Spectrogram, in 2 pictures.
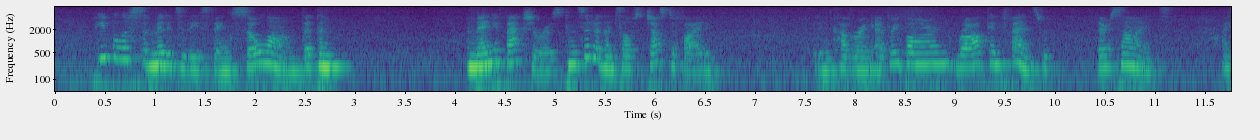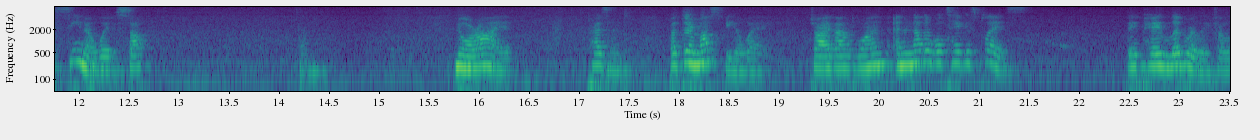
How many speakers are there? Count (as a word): one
